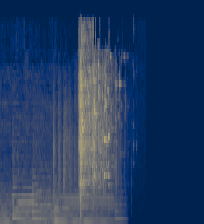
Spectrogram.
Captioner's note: glass shattering noises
